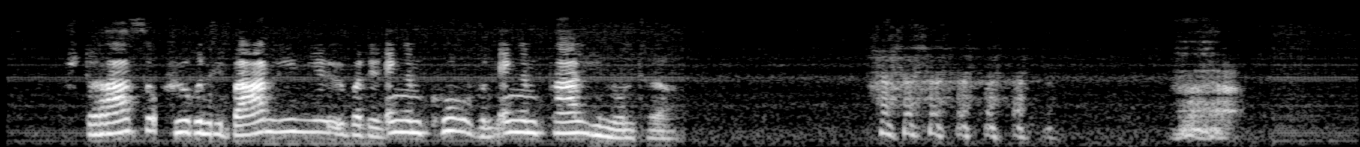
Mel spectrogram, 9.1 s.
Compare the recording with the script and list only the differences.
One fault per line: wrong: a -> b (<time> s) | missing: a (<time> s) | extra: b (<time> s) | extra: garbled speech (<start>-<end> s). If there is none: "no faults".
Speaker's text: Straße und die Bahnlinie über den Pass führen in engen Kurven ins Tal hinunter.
wrong: und -> führen (1.1 s)
missing: Pass führen in (2.6 s)
wrong: ins -> engen (3.3 s)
